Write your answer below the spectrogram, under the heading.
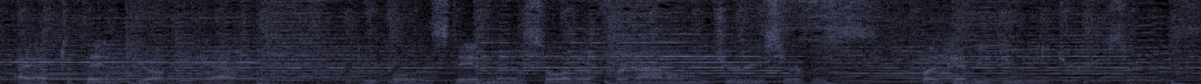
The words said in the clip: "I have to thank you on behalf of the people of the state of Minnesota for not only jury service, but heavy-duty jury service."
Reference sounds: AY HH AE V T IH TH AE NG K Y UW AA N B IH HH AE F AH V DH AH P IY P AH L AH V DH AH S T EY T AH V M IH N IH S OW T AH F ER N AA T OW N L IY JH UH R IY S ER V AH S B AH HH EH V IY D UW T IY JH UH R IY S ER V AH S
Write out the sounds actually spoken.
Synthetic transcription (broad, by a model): AY HH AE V T IH TH AE NG K Y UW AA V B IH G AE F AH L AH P IY P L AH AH S T EY AH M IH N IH S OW T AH F ER N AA T OW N L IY JH UH R IY S ER V AH S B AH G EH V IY D UW T IY JH UH R IY S ER V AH S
